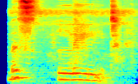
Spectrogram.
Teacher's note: Here miss, it has a small vowel sound, but lead is a long vowel sound, so we stress lead.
